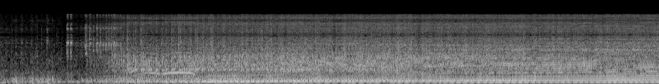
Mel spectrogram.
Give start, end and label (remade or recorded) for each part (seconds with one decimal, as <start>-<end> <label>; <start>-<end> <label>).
0.0-5.0 remade; 5.0-6.6 recorded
